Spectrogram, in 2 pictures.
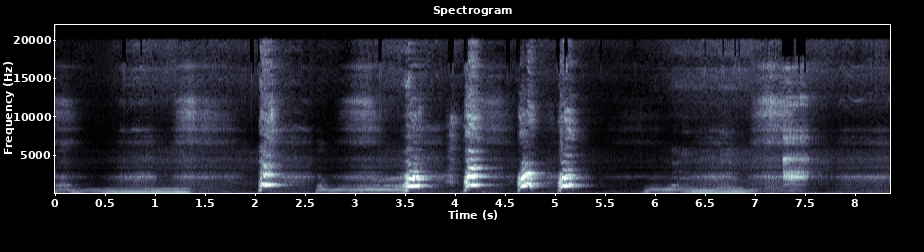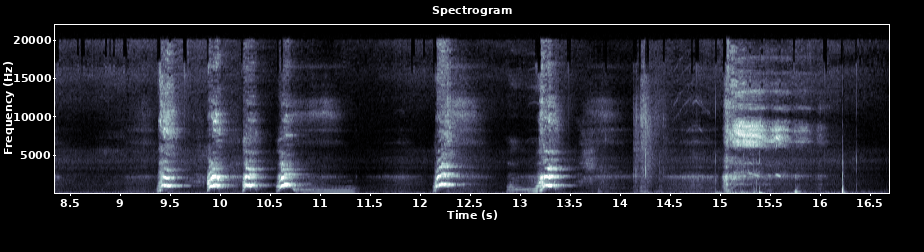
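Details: Pomeranian puppy frightened by a Slinky, indoors. It gives high, wavering whines in drawn-out bursts, with clusters of sharp yips and barks between them. A brief louder noise comes near the end.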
